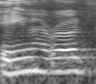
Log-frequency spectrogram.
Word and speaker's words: Ein Harod: Ein Harod. Thank you. Bob Walter's here to help out in the pronunciation.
